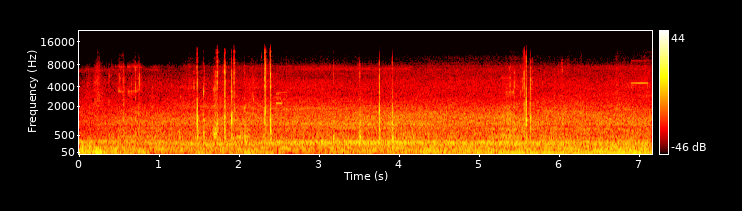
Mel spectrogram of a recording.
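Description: Scattered light clicks and taps from handling a radio-control transmitter and working its switches, over a steady low background rumble.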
